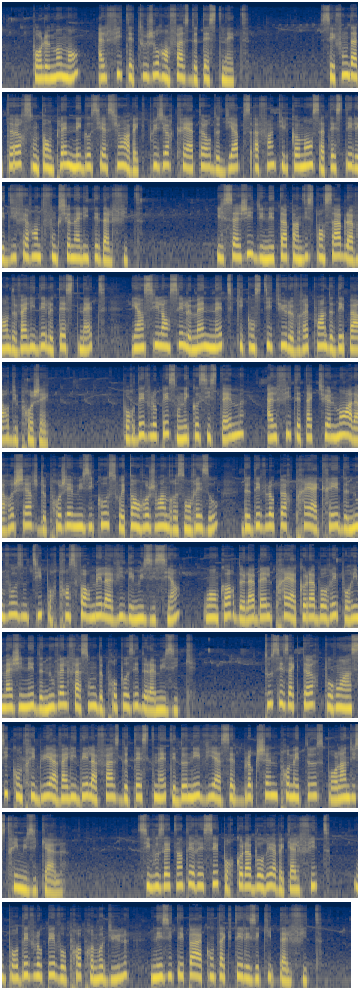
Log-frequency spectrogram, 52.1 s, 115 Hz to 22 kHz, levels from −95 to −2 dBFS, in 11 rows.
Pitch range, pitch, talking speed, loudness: 210-245 Hz, 230 Hz, 165 wpm, -18 LUFS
